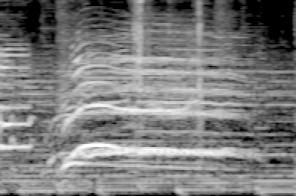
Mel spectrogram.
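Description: An outdoor crowd on a March day cheers, led by a loud whoop that slides upward and then holds a steady high pitch for over a second above a dense bed of crowd noise.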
